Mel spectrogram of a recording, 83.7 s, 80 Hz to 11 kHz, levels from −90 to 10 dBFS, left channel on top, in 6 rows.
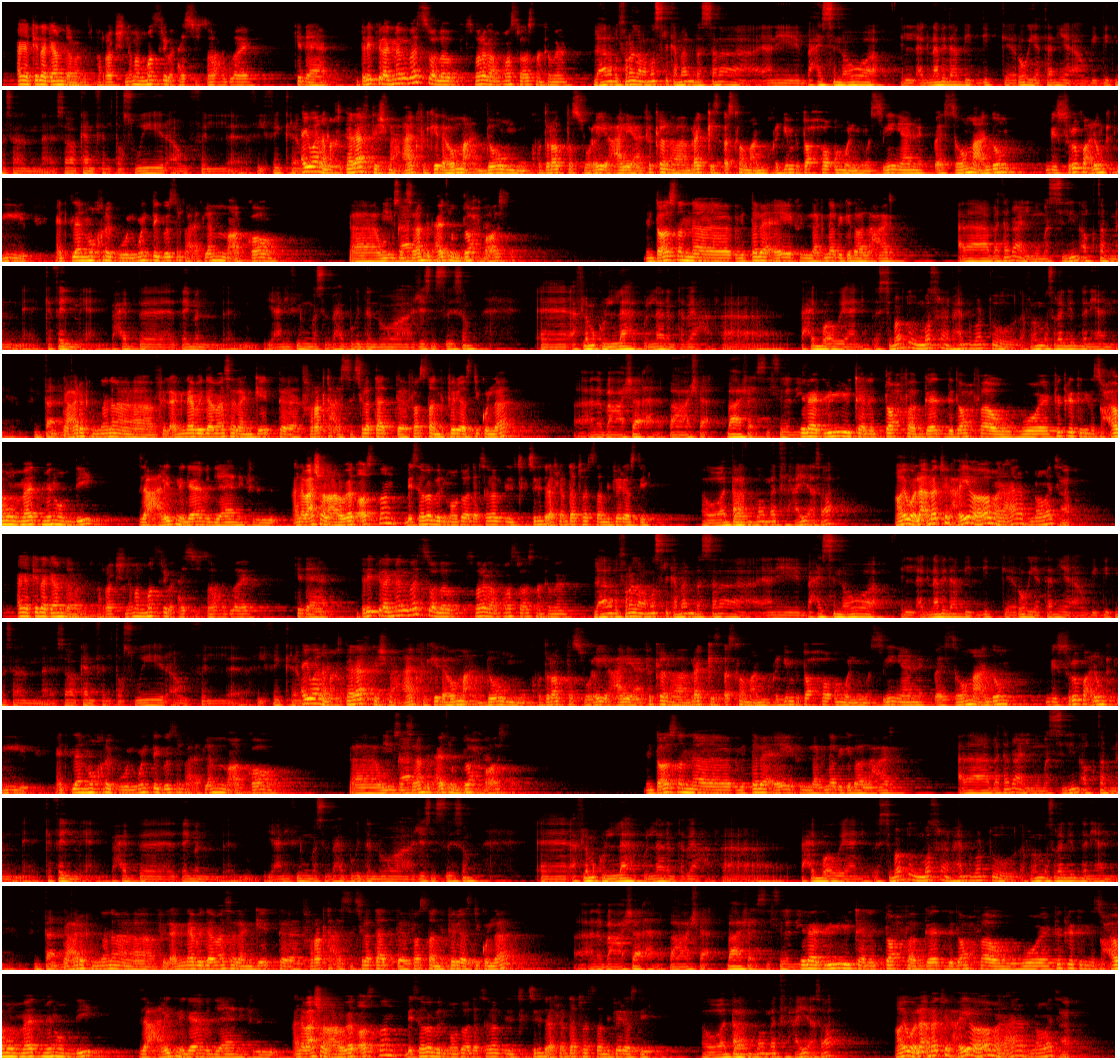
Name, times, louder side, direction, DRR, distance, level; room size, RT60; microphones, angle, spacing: voice 1, 0.2-3.2 3.7-4.1 4.4-7.1 16.8-16.9 17.7-26.6 27.0-28.3 28.6-31.4 32.2-34.2 35.9-39.1 56.4-62.2 65.8-70.9 71.5-77.9 78.9-79.2 80.9-83.1, left 2 dB, 45° left, 0.7 m, -30 dB
voice 2, 7.4-11.0 11.2-17.9 32.7-34.1 39.8-48.2 48.5-56.8 62.9-65.8 78.5-80.2 83.0-83.1, left 1 dB, 15° left, 0.4 m, -34 dB
19.0 x 11.5 x 4.6 m
head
